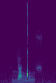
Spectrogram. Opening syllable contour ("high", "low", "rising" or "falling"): falling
